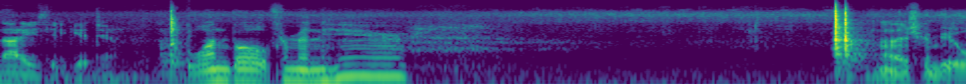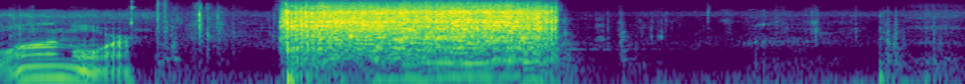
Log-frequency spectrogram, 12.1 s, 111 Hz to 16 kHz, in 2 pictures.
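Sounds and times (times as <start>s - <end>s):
cordless power tool running: 7.8s - 9.6s.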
